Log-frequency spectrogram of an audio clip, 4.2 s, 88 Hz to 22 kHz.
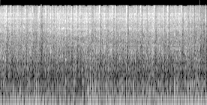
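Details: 1992 Club Car golf cart with a V-twin Briggs swap, first fire-up after sitting about 6 months and a secondary clutch replacement. After long cranking it fires, stumbles, then runs unevenly and clattery but keeps running: hard starting.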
